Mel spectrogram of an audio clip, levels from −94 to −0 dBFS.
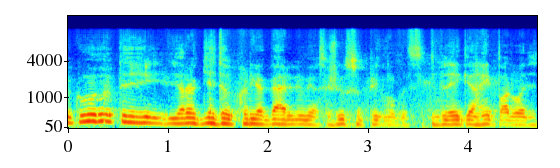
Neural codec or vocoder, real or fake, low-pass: codec, 16 kHz in and 24 kHz out, 0.8 kbps, FocalCodec, streaming, 65536 codes; fake; 10.8 kHz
